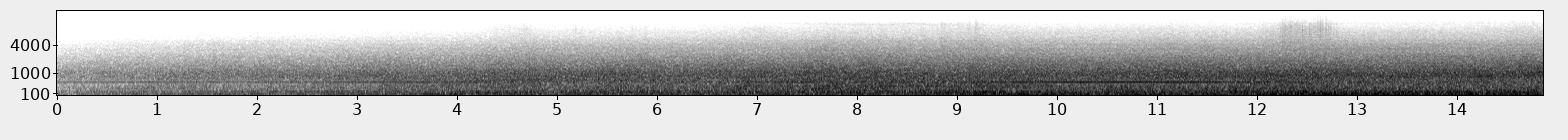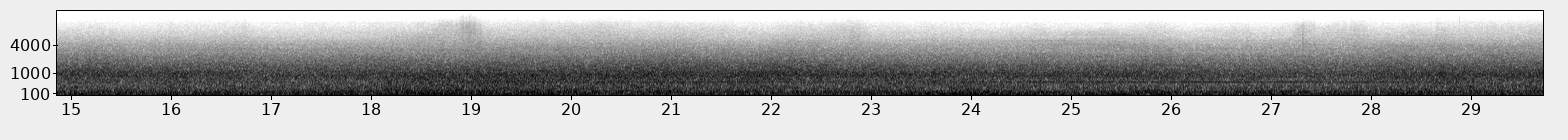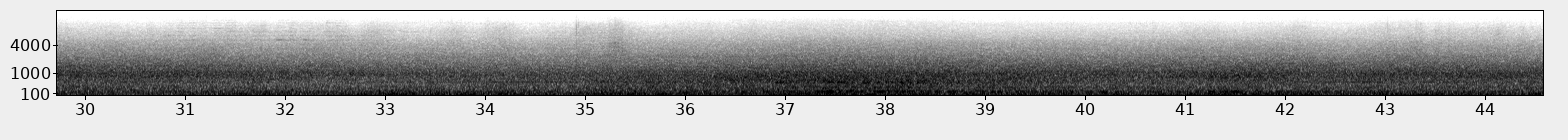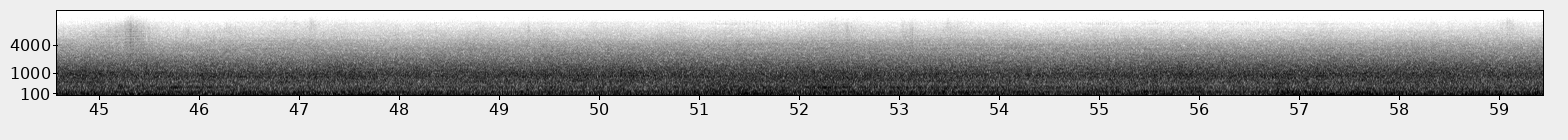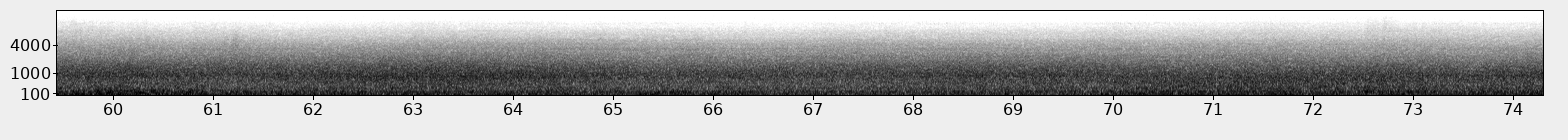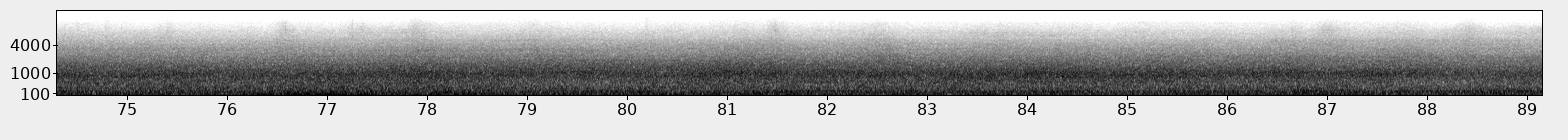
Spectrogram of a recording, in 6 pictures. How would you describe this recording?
Recorded beneath Gravelly Hill Interchange in Birmingham, otherwise known as Spaghetti Junction, with a Zoom H4N. We were stood next to Tame Valley Canal with traffic passing approximately 20m above our heads. With thanks to Ian Rawes and Bobbie Gardner.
